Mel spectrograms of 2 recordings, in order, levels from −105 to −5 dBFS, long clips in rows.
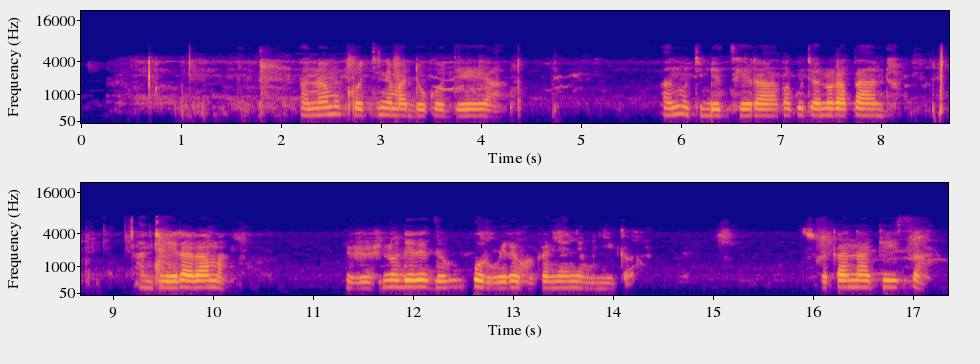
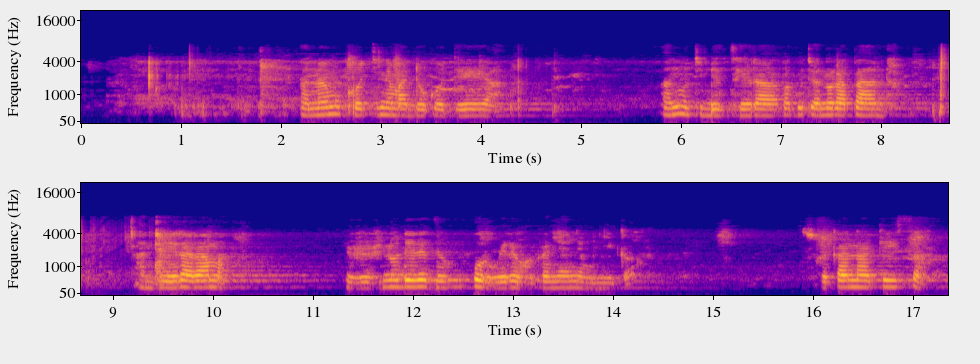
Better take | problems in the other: first | room echo; dies away in 1.3 s

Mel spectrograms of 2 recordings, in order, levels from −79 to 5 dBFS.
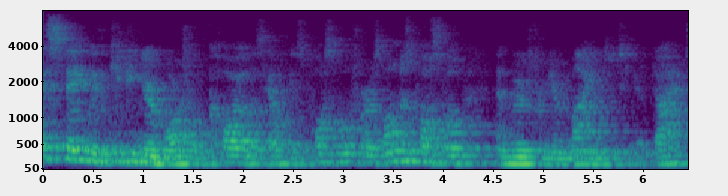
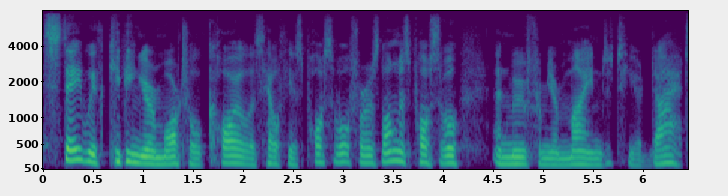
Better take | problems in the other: second | room echo; dies away in 1.1 s

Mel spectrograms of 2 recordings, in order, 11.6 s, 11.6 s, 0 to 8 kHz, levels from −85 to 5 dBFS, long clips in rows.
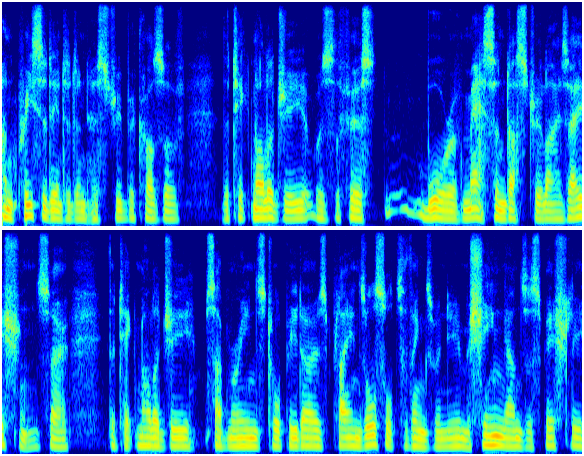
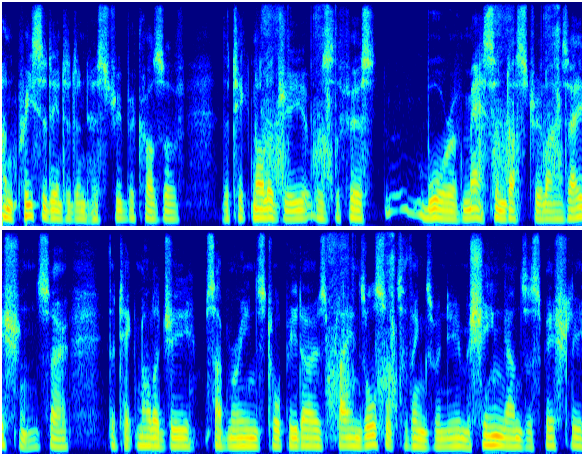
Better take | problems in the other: first | background sound (Writing); 14 dB below the speech

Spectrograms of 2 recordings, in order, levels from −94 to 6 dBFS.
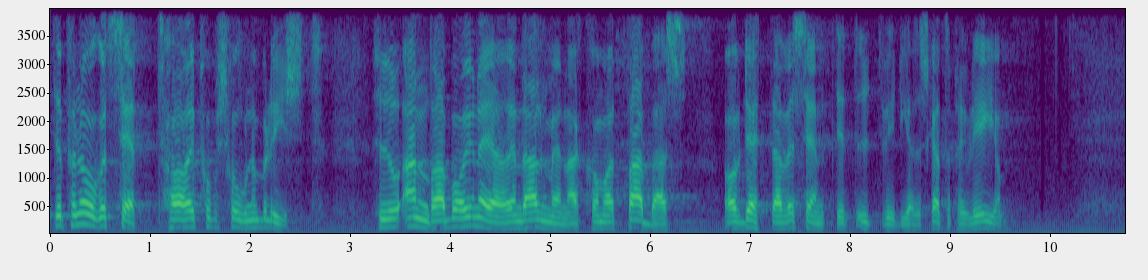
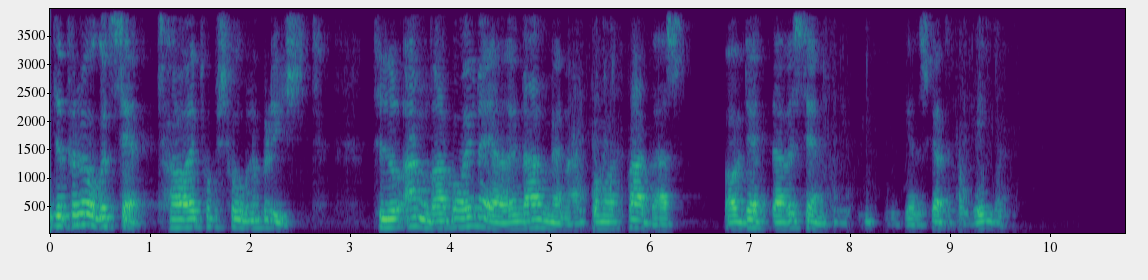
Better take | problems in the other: first | noise reduction (neural mask model DeepFilterNet 3)

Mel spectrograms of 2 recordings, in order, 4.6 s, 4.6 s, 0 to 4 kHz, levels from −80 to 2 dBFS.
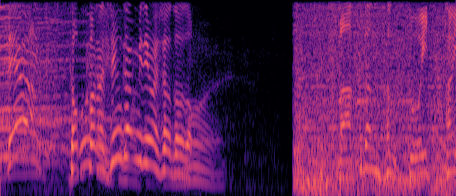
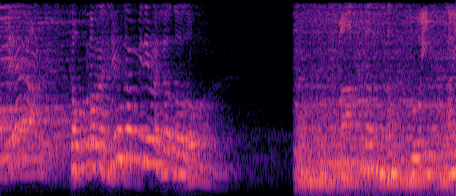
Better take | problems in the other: first | room echo; dies away in 0.8 s

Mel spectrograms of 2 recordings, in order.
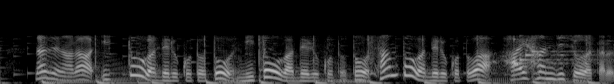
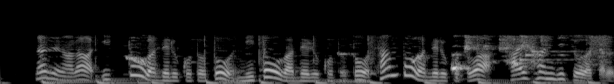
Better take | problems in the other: first | noise reduction (classical method Wiener filter)

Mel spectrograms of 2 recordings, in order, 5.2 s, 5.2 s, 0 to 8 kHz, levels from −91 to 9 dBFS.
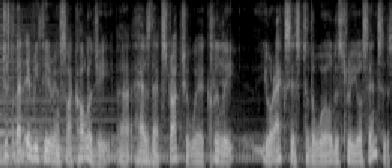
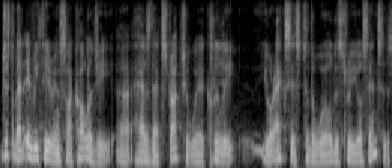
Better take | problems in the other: second | background sound (Strum); 12 dB below the speech

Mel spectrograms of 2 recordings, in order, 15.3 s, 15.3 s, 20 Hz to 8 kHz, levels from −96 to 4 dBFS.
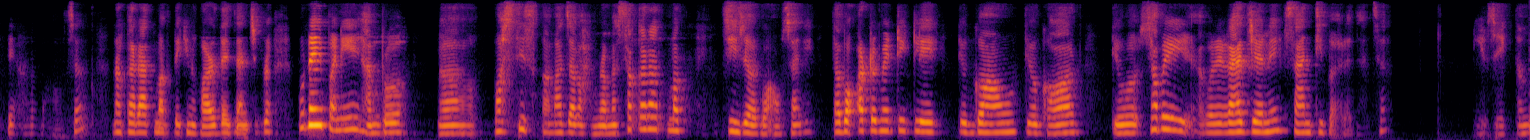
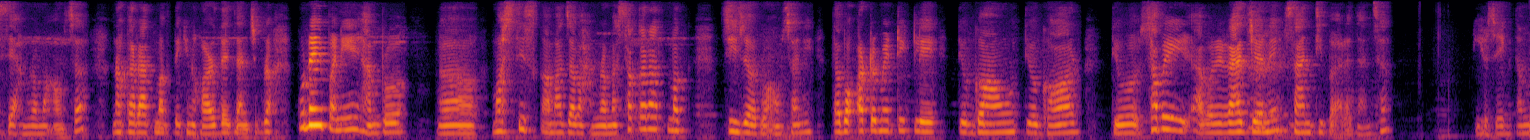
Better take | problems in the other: second | noise reduction (neural mask model DeepFilterNet 3)

